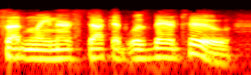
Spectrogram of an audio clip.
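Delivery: usual speaking voice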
